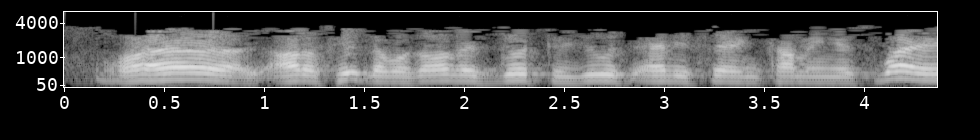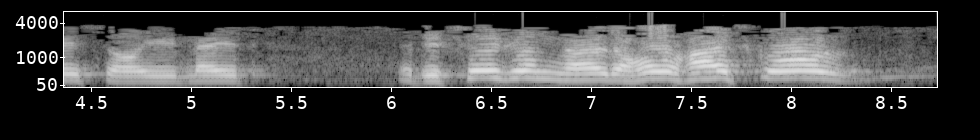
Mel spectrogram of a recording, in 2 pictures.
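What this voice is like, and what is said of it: German accent. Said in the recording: “my accent tells you I was born in Germany”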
